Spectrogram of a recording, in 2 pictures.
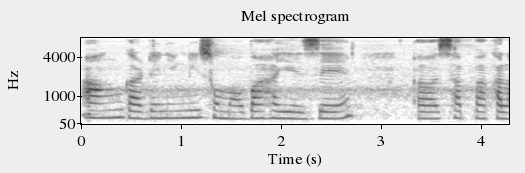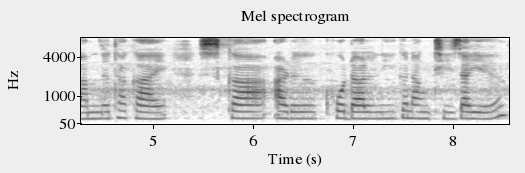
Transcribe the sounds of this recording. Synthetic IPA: aŋɡaɾdeniŋnisɔmawbaɦajɯze | sapakʰalamnɯtʰakaj | skaaɾɯkʰɔdalniɡɯnaŋtʰizajɯ

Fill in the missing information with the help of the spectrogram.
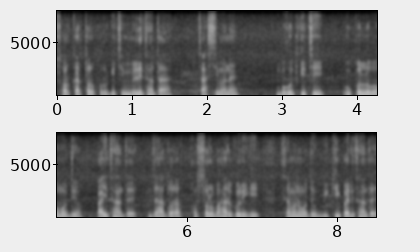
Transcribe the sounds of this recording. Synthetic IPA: sɔɾkaɾɔt̪ɔɾpʰɔɾuk̬it͡ʃʰimiɭit̪ʰant̪a | t͡ʃasimane | bɔɦut̪kit͡ʃʰi | ṵpɔlobʱɔmɔd̪ʱjɔ̃pajt̪ʰant̪ed͡ʒaɦad̪waɾapʰɔsɔlɔbaɦaɾɔk̬ɔɾikisemanemɔd̪ʱjɔ̃bikipaɾit̪ʰant̪e

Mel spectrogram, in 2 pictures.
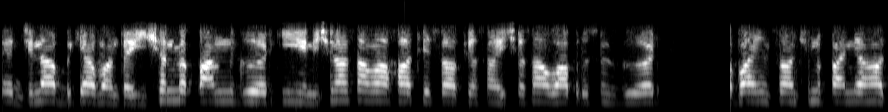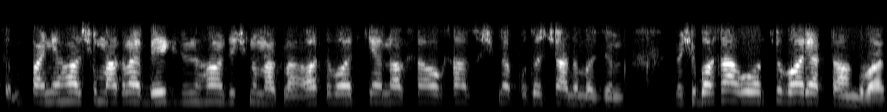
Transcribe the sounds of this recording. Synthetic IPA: t̪ed͡ʒinabɨkʲabɐnt̪ɐit͡ʃʰɐnmẽpanːiɡəːʈʲkiinit͡ʃʰunasãːʋãːhɐt̪ʰɦisaːb̚t͡ʃʰɐsãːit͡ʃʰɐsãːʋãpɾɨsɨnsɡəːʈʲ | ɐpãːinsaːnt͡ʃʰunupanjaɦɐt͡spanjaɦɐ̃t͡ʃʰumaklãːbeːkzind̪ɦɐ̃ːnt̪it͡ʃʰunumaklãːɐst̪bɐːd̪̚kʲẽnɐksãːoksãːnsu̥t͡ʃʰmẽput̪ɐt͡ʃãːnd̪mɐsd̪inmet͡ʃʰubɐsãːoːɾt͡ʃʰubaːɾʲjaʈ̪ɐŋɡbaːt̪

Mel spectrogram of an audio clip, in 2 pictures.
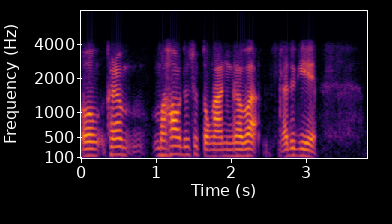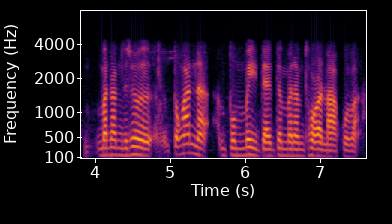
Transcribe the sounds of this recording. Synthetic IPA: okʰɐɾɐ | mɐɦawdusutoŋanɡɐβɐ | ɐduɡi | mɐnamdusutoŋanːɐpumbɐjtajp̚tɐmɐnamtʰoɾɐlak̚pɐbɐ̰

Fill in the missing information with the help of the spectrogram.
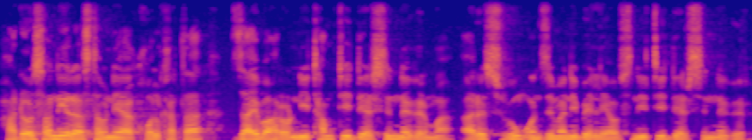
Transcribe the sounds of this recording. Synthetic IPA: hadɔɾsaniɾastʰawnijakʰɔlkʰatʰa | zajbaɦaɾɔtnitʰamtideɾsinːɐɡɯɾma̰ːɾɯsubuŋonzimanibeljawsnitideɾsinːɯɡɯɾ

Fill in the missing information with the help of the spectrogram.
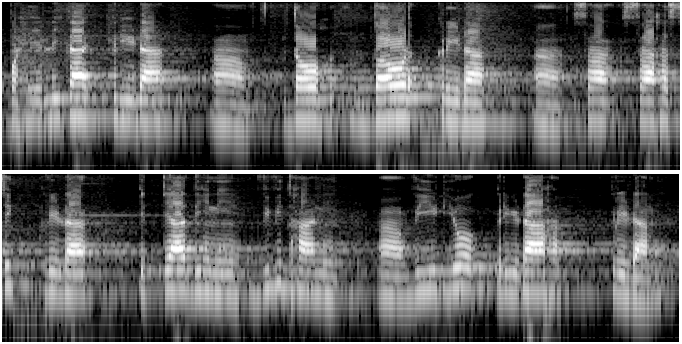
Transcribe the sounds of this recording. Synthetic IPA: pɐɦeːlikakɾiːɽaː | d̪ɔd̪ɔwɽkɾiːɽaː | sasaːɦɐsikːɾiːɽaː | it̪jaːd̪iːniʋiʋid̪ʱaːni | ʋiːɽijoːkɾiːɽaːɦ | kɾiːɽaːn

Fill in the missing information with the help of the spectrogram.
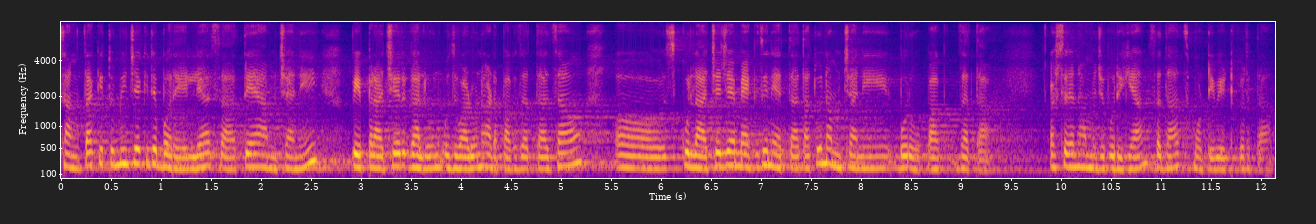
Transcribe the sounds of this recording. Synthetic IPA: sãŋɡt̪akiːt̪um̤iːd͡ʑekit̪ebəɾəjleasat̪ɛ̃amt͡ɕjani | pepɾat͡ɕeɾɡʱaluːnud͡zʋaɽuːnɦaɽpakd͡zat̪ad͡zãʋ | skulãt͡ɕed͡ʑemɛɡd͡ziːnjet̪at̪at̪uːnamt͡ɕanibəɾowpakd͡zat̪a | əsət̪anam̤əd͡ʑebuɾɡjãŋksəd̪ʱãt͡smoʈiʋeʈkəɾt̪a

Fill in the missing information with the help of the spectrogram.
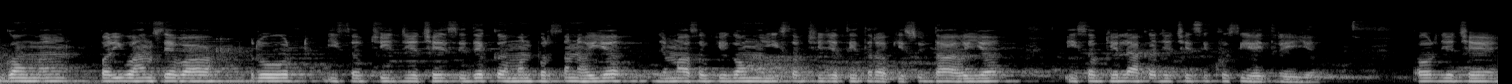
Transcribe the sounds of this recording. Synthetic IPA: ɡãʊ̃me | pəɾibəɦənseʋaɾoːʈ | iːsəb̚t͡ʃiːd͡ʒd͡ʒet͡ʃʰɛsed̪ekːəmənpəɾsənɖɦoijɛd͡ʒəmnasəbʱkeɡãːʊ̃mẽiːsəb̚t͡ʃid͡ʒet̪it̪əɾəɦkisubɪd̪ʱaɦoije | iːsəb̚ʱkelakəd͡ʒet͡ʃʰɛsekʰʊsiɦoɪt̪ɾəɦiɛ | ɔːɾd͡ʒet͡ʃʰɛ

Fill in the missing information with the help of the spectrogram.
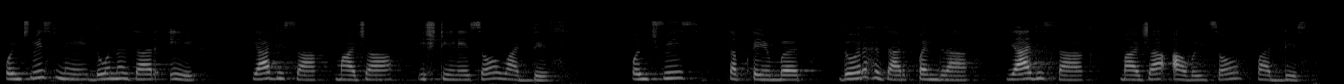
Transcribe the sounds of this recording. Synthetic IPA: pəɲt͡ɕʋiːsmed̪onɦəd͡zaɾek | jad̪isak̚mad͡ʑʱjaiʂʈiɽ̃et͡sɔʋaɽd̪es | pəɲt͡sʋiːsː | əpʈembəɾ | d̪onɦəd͡zaɾpənd̪ɾa | jad̪isak | mad͡ʑʱjaʔaʋəjt͡sɔʋaɽd̪is

